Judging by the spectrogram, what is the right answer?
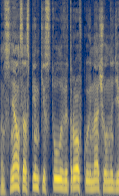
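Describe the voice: Fairly even intonation in plain reading aloud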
